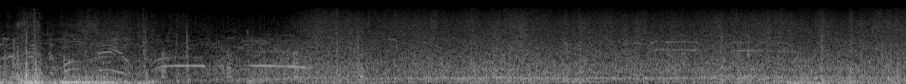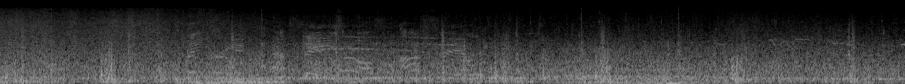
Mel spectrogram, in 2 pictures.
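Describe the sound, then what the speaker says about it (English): Gusty wind across a sailing ship at sea in Assassin's Creed III, a continuous loud roar of wind with waves washing and creaking hull sounds, steady throughout with brief spoken lines mixed in. "Gusty winds can be difficult to manage."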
